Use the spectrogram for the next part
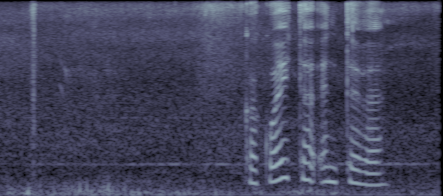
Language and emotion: Russian, neutral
